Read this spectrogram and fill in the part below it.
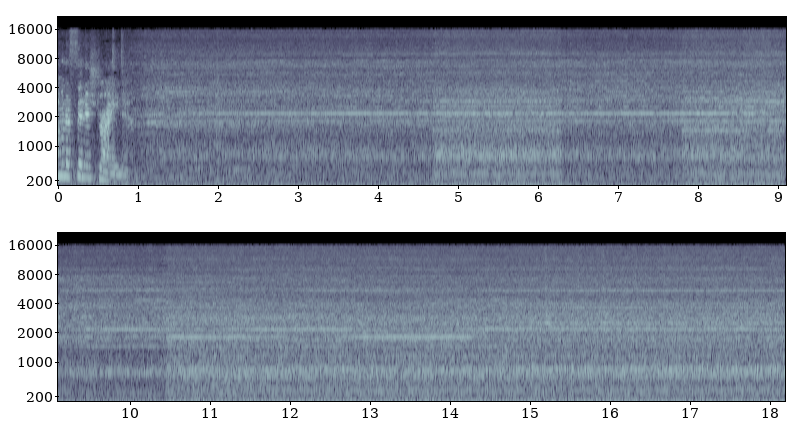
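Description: A heat tool whirs steadily.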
